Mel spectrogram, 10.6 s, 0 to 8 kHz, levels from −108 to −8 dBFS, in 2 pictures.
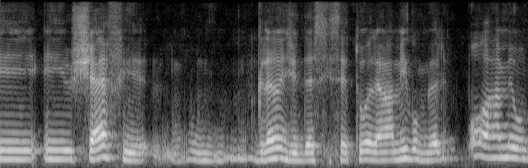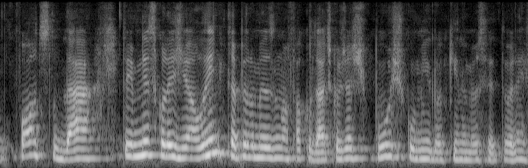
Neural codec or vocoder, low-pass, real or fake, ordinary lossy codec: codec, 16 kHz, 4.8 kbps, FACodec; none; fake; none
